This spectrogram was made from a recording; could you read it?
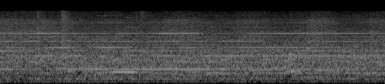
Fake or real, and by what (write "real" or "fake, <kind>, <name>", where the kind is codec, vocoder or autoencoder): real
